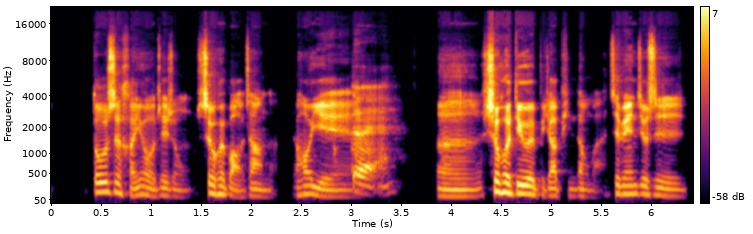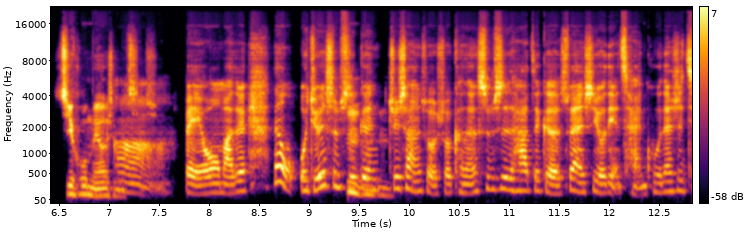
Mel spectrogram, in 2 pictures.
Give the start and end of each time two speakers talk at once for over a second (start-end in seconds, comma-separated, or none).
none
